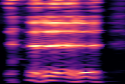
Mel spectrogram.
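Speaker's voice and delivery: loud short guffaw; a big man's booming laugh; hearty laugh. Acted. Arch laughs after joke. (lautes kurzes Lachen)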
